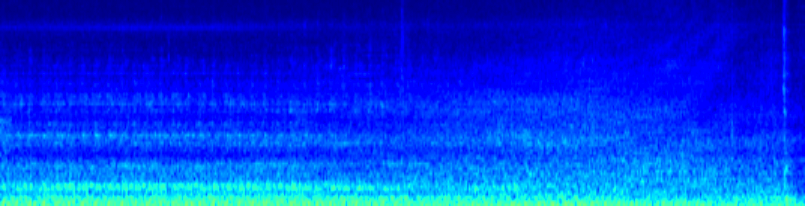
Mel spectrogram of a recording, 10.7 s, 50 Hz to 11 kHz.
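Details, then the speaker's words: All-original 1972 Imperial LeBaron, about 13,000 miles, 440 V8 with TorqueFlite 727, warm; low smooth quiet rumble at steady idle, no ticks or knocks: normal idle. "Got to love your Chrysler. No other starter sounded like that."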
